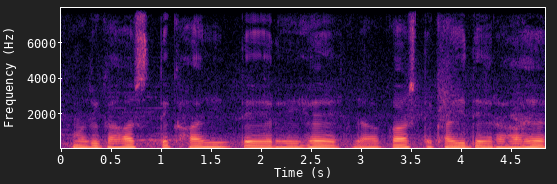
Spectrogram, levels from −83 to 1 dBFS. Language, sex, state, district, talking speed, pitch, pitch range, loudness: Hindi, male, Uttar Pradesh, Hamirpur, 150 wpm, 115 Hz, 115-120 Hz, -23 LUFS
